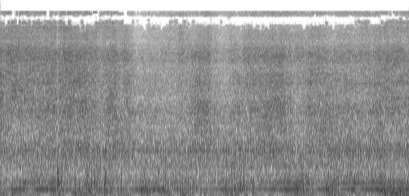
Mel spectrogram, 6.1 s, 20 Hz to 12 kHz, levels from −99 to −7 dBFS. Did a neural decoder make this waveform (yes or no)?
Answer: no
